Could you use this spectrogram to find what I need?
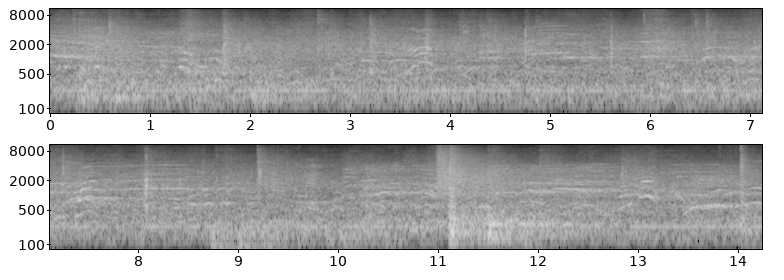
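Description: Spectators chatter and call out in a large echoing rink.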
